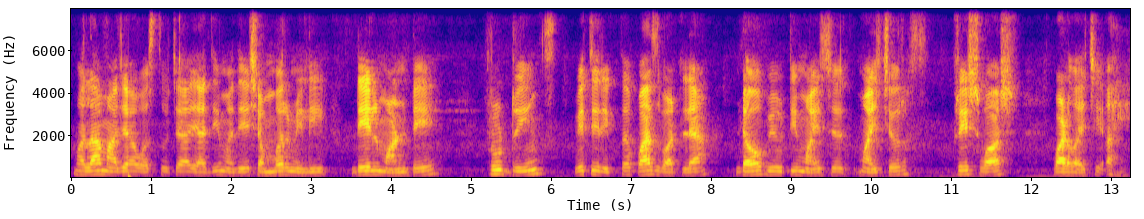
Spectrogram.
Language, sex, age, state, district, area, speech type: Marathi, female, 30-45, Maharashtra, Amravati, urban, read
